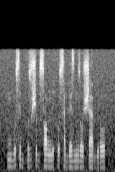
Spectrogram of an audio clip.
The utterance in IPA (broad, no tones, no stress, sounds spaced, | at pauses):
m b u s i b h u z ʃ e b s ɒ ŋ͡m i h u s æ b ɾ e z n z o ʃ æ b ɾ i ɾ o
